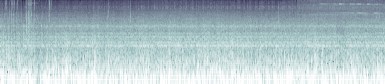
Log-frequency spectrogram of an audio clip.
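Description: Wind buffets the microphone with a loud, low rumble.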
